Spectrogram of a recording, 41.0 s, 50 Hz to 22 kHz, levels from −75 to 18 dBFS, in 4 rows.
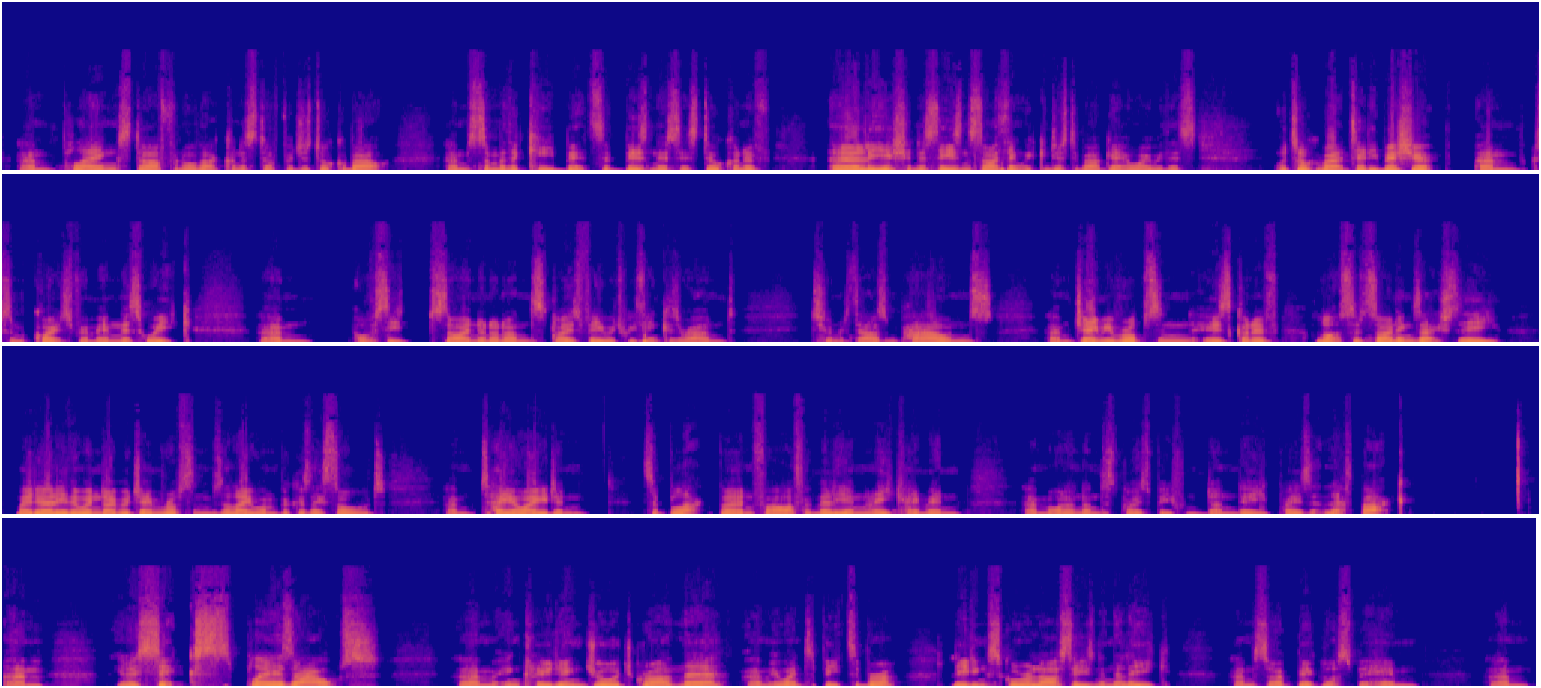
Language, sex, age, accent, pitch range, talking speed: English, male, 20-39, British, 115-135 Hz, 210 wpm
